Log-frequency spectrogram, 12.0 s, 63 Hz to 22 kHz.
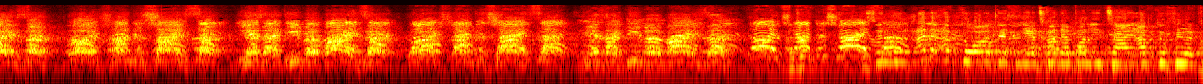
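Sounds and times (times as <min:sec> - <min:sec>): crowd chanting and shouting: 0:00.0 - 0:12.0.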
